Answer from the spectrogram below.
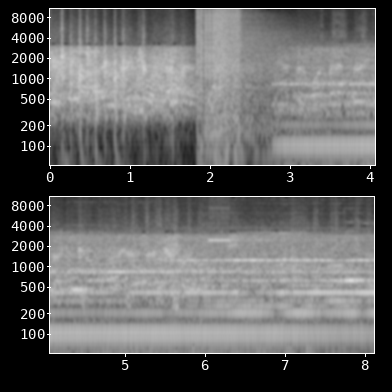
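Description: The Houston press room bursts into dense, crackling applause for a couple of seconds as the television image of Armstrong arrives, then a sharp burst of noise gives way to a steady electronic hum with faint chatter and radio tones underneath.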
